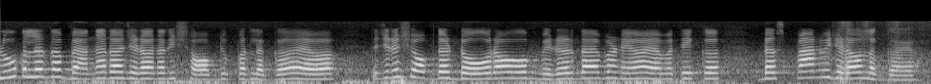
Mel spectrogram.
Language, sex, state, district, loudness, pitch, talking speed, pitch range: Punjabi, female, Punjab, Kapurthala, -13 LUFS, 270 Hz, 220 wpm, 255-290 Hz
